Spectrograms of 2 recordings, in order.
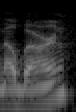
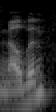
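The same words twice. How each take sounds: First: It is said in a careful non-Australian way. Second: It is said in a relaxed Australian way. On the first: The speaker calls it wrong. "not Melbourne" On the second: The speaker calls it right. "we're just really lazy with pronouncing"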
